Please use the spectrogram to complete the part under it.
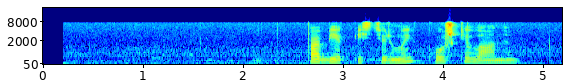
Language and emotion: Russian, neutral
